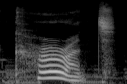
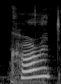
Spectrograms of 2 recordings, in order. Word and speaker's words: current: means the present time current event is something that's happening right now current also means the flow or the stream current it's pronounced with the heavy er sound sandwiched between sound and and sounds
